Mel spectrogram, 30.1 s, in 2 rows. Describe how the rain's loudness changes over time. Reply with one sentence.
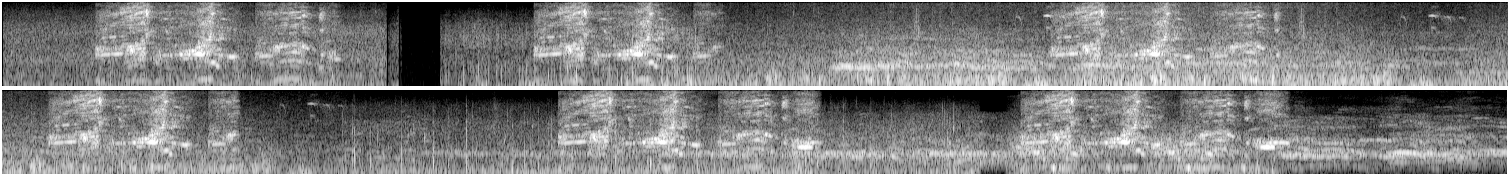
The loudness of the rain goes up, then down.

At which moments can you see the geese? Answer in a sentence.
You can hear the geese from 0.9 to 3.4 s, from 5.3 to 7.2 s, from 10.4 to 12.8 s, from 15.5 to 17.4 s, from 20.6 to 23.2 s and from 25.2 to 27.9 s.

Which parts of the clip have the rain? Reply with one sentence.
The rain can be heard from 0.0 to 24.9 s.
